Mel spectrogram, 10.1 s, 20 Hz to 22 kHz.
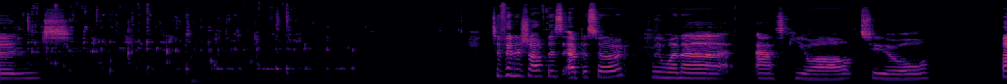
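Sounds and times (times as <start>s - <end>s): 
speech: 0.0s - 0.8s, 5.0s - 9.4s
wine pouring into a glass: 0.0s - 3.7s.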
